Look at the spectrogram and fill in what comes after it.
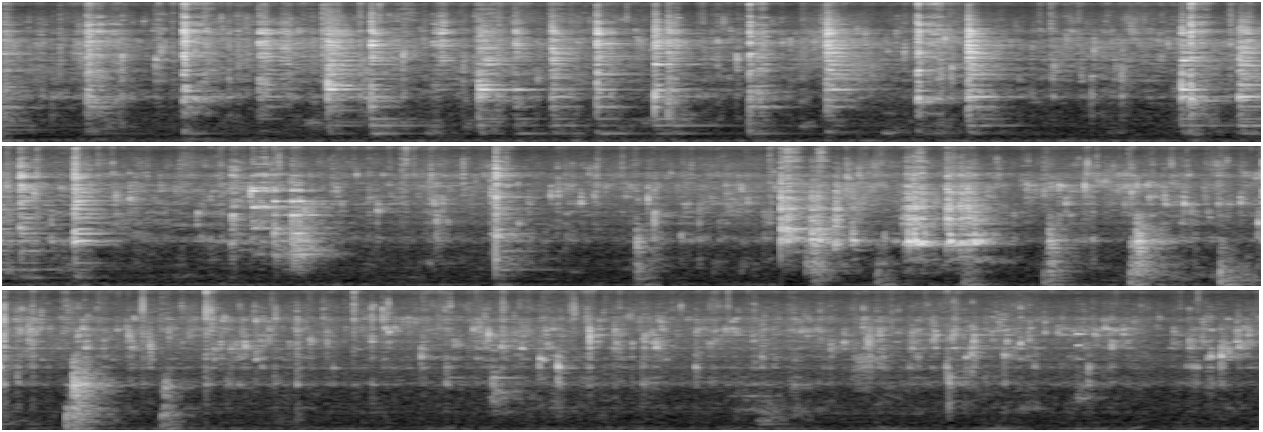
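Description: Sliced shallots frying in hot oil in a stainless steel pot, sautéed until fragrant: a sizzle under repeated scrapes and clinks of a metal spatula stirring them. The clinks thin out in the last few seconds, leaving a quieter sizzle.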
